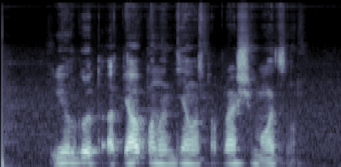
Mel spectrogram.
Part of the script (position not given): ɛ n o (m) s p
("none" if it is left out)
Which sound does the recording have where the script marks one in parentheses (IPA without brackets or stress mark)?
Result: none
